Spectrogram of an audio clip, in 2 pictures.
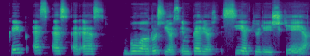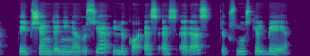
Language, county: Lithuanian, Kaunas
